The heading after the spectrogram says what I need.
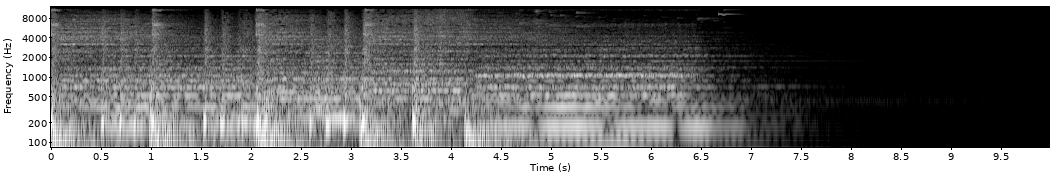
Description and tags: Jingle Win 00
An uplifting and divine orchestral jingle win sound to be used in fantasy games. Useful for when a character has completed an objective, an achievement or other pleasant events.
celebrate, complete, gamedeveloping, gaming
